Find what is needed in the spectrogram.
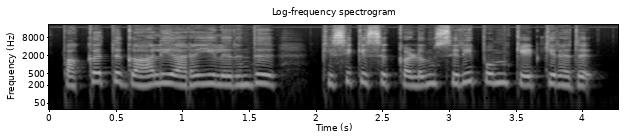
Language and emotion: Tamil, fearful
